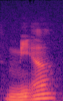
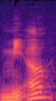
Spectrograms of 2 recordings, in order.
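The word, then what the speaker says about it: مائة: rocom means number and Mia means hundred as we can see the word Mia includes an alif but it's not pronounced the sword of Lamb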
